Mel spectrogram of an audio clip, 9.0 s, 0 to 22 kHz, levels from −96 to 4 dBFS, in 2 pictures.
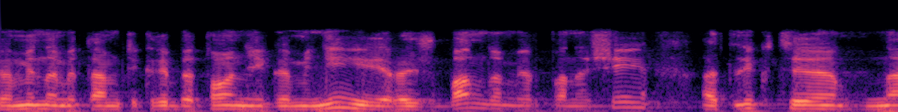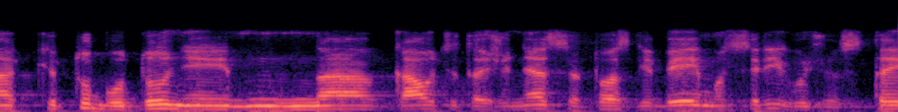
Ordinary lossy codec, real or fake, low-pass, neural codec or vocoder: Opus, 16 kbps; real; 7.2 kHz; none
